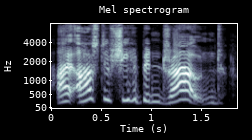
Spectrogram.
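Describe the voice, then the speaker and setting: A man voicing a bewildered middle-aged society mother in an audiobook, vague and drawn-out in manner. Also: sits high, sing-song, bright, forceful tone, no room sound, highs cut off, voice pushed up, full character voice. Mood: rising alarm.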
